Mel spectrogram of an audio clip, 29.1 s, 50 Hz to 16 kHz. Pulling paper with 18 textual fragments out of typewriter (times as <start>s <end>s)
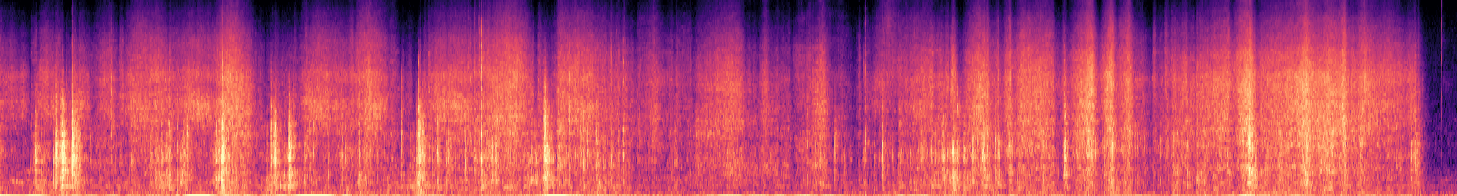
0.0s 13.0s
